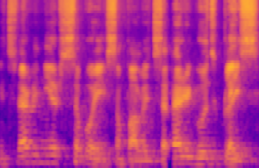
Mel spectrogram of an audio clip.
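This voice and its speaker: A man's bright, sharp tone rings out with audible room echo. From Brazil, Salvador, Bahia. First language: Portuguese. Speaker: marketing trainer. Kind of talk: business pitch video. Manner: halting, many fillers.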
